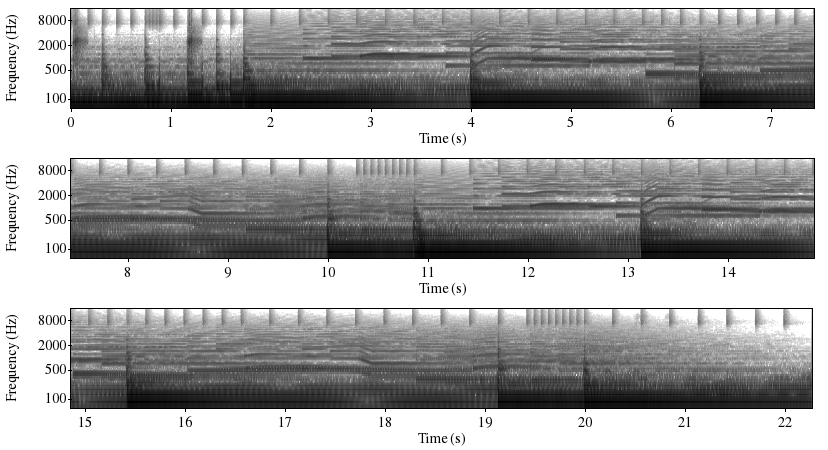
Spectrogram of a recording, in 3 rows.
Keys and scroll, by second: 16.1-17.0 typing, 17.0 Return.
